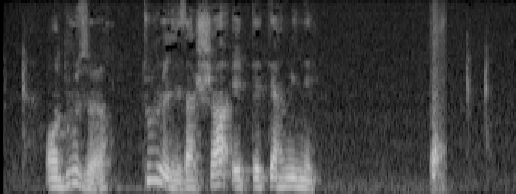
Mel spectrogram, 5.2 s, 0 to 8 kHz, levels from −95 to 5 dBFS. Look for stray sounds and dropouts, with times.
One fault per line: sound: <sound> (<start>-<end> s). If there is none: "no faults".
sound: whoosh (4.3-4.5 s)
